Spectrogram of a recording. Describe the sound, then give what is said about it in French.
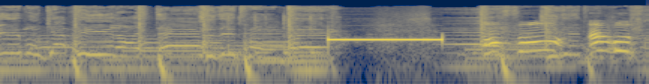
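A steady, loud censor bleep tone lasting nearly a second cuts into an energetic song with singing, which resumes right after; the bleep covers an insult in the music a football club from the Madrid suburbs chose for a video. “Moi, je l'ai hmm. censuré évidemment, euh, voilà, pour vos oreilles.”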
